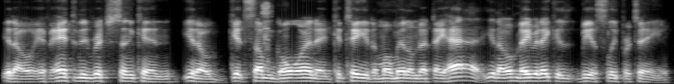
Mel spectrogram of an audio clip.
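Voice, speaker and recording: A man offers casual football analysis as a guest, speaking fairly quickly with a fairly low pitch and steady tone. He is emphatic and keeps repeating and rephrasing his points as he goes.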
